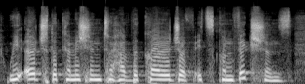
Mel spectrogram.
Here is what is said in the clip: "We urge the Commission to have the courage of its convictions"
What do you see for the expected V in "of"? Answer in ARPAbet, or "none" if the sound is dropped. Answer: V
